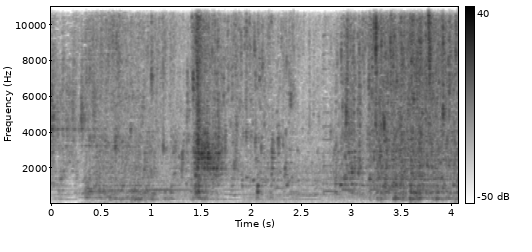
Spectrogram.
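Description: Toilet flushing: a loud rush of water that swells about a second and a half in and again near the end.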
